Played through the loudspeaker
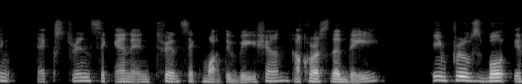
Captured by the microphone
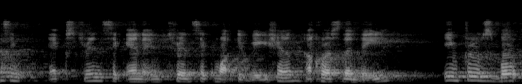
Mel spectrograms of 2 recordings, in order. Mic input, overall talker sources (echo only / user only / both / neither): echo only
